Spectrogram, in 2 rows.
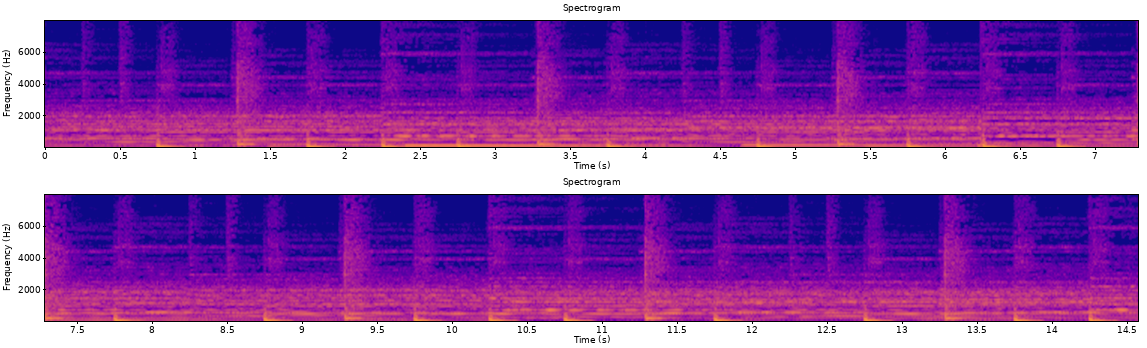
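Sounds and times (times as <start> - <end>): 
lofi beat: 0.0 - 14.5.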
